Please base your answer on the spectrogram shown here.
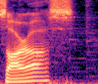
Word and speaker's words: Saros: It's pronounced Saros.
